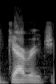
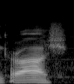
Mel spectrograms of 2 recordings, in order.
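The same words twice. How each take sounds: First: "garage" said GARR-idge, stress up front, hard -idge ending; British "garage", GARR-idge; UK pronunciation. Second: "garage" with the French-style RAHZH ending; one way of saying garage. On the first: Correcting himself for UK viewers, "garage" as GARR-idge. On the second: Naming the garage first, "garage" as gah-RAHZH. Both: Shown as a demonstration. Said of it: "if you're from the U K".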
